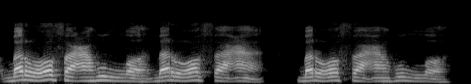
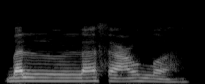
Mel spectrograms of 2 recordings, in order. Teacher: antara lam dengan ro itu perbedaannya hanya di sifat takrirnya saja, sehingga jangan sampai hilang takrirnya ya. Kalau takrirnya hilang nanti seolah-olah dia jadi lam saja.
